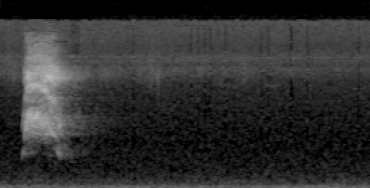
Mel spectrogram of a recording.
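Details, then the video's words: Chimpanzees in the wild at Tanzania's Issa Valley confront wild dogs with one loud, harsh, half-second scream, followed by near silence and low background rustle. "Chimpanzees intimidate wild dogs in the Issa Valley, Tanzania"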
